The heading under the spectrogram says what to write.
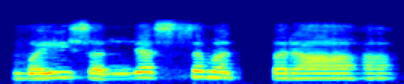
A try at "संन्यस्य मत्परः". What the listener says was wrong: double न आणि त्याला य आहे बरेच जण सनस्य म्हणतात म्हटल्या जात तसं नाही म्हणायचं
